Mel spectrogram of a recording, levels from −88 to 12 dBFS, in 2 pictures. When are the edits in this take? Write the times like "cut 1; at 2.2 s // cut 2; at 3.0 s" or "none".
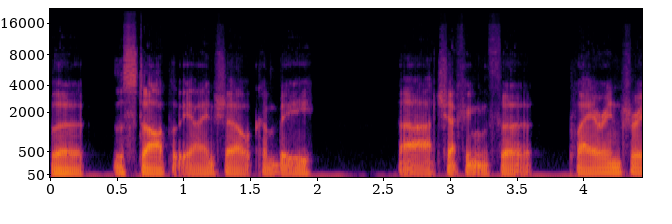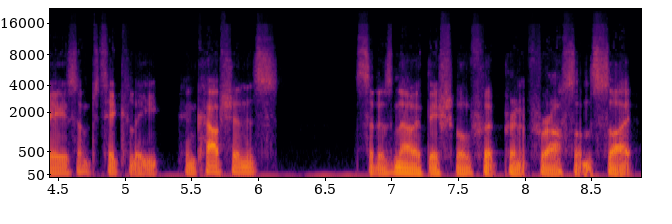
cut 1; at 6.7 s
